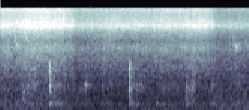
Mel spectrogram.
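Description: Garlic sautéing in a hot pan for a simple corn soup (suam na mais), with a loud steady sizzle and a few quick spatula scrapes up close.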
